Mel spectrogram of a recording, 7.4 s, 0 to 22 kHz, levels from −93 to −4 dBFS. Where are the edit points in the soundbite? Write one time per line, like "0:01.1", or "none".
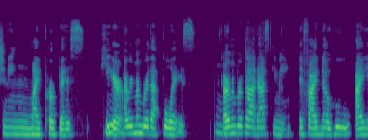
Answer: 0:02.5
